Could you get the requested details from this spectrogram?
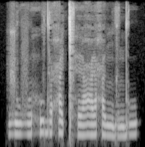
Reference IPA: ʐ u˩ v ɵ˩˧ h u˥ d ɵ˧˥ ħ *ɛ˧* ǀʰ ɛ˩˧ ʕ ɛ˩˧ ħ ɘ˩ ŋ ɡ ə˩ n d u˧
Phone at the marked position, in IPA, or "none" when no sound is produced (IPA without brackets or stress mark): ɛ˧˥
